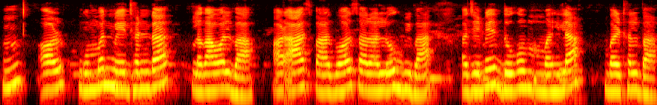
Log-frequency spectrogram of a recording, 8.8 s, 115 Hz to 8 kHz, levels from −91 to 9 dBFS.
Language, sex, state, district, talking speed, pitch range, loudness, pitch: Bhojpuri, female, Bihar, East Champaran, 150 wpm, 200-230 Hz, -18 LUFS, 215 Hz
